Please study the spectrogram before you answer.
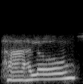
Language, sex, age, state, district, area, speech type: Santali, male, 30-45, West Bengal, Purba Bardhaman, rural, conversation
